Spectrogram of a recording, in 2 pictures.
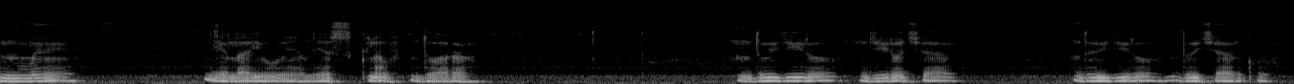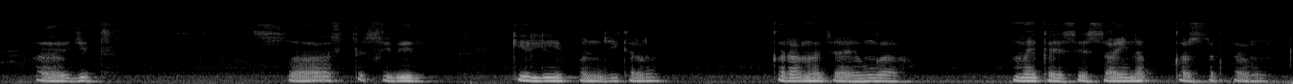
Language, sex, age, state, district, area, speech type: Hindi, male, 60+, Uttar Pradesh, Ayodhya, rural, read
